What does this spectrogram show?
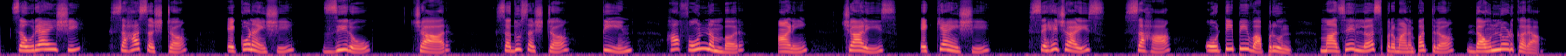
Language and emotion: Marathi, neutral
